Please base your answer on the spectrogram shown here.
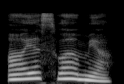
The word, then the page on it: ಆಯಸ್ವಾಮ್ಯ: āyasvāmya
